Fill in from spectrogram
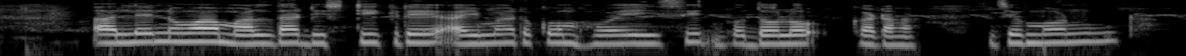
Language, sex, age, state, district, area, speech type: Santali, female, 30-45, West Bengal, Malda, rural, spontaneous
